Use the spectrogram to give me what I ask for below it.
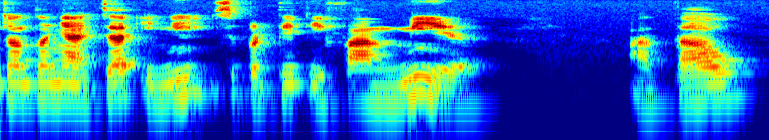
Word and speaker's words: famille: Cara bacanya untuk famille ya, itu famille. Famille. Ma famille, kadang E-nya itu nggak terlalu dibaca ya, ada native speaker yang E-nya itu nggak terlalu jelas.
